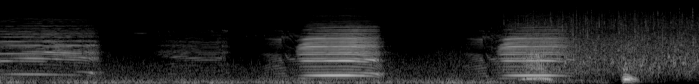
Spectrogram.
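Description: Cattle mooing: four drawn-out calls of about a second each, the second faint and the third the loudest, each dropping in pitch at its end. Near the end the sound changes to a steady hiss of running water with one short low call.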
